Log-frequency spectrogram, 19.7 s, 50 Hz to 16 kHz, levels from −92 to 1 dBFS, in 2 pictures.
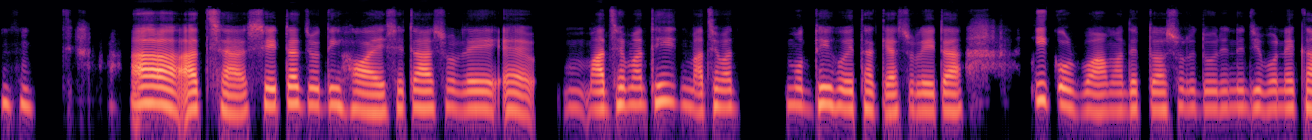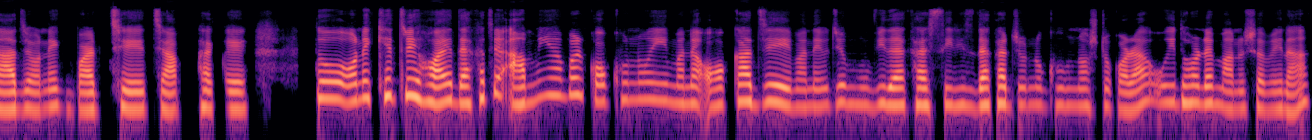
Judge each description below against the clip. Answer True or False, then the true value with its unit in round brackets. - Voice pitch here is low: False (210 Hz)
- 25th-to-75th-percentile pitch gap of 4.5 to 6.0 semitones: False (3.7 semitones)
